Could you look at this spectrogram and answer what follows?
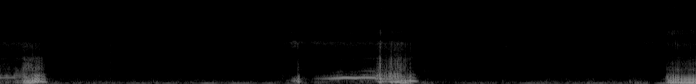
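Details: Sleeping bulldog snoring: low, fluttering snores, about three in seven seconds, with quiet pauses between; steady snoring in sleep.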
